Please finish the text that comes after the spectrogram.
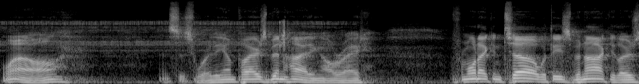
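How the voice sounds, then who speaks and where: A man's voice: lowish voice, a bit bright, a little hiss or hum, natural voice. A man playing a cocky, impatient smuggler pilot with a wry, sarcastic, offhand delivery in a live space-opera audio drama. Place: live convention stage.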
